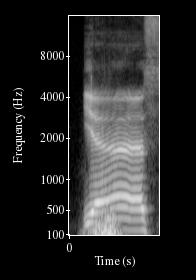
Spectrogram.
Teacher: Seharusnya ya dibaca panjang dua harakat dan sin dibaca panjang enam harakat.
